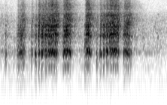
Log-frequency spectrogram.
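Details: Loud, social Common chachalacas moving through trees above a palapa at dawn in Sierra Madre jungle by Banderas Bay, Mexico: two bursts of harsh, ratcheting, rhythmic cackles, each a tight run of grating notes, with a brief pause between.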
